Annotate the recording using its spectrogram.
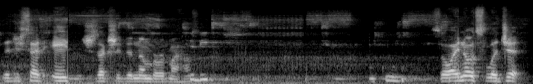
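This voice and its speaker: A man with a slightly high, steady voice speaks fairly quickly while giving a casual, hands-on gadget demonstration that's emphatic and repetitive. The room is noisy, with a crowd in the background, device static, and radio scanning static.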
